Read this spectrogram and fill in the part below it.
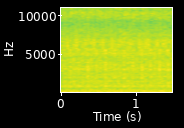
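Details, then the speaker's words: Yamaha Jupiter MX after replacing the cam chain tensioner with a longer aftermarket part: the engine idles with a steady, even, low burble, smoother than before, with no ticking or rattle. "ini suara sudah diganti stut kamrat suara sudah lebih halus"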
